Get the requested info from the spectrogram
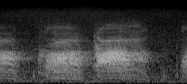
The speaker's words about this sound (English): Alaskan Athabaskan and Inupiaq peoples follow the gurgling calls of ravens to find game, and leave the carcass for the raven in return.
